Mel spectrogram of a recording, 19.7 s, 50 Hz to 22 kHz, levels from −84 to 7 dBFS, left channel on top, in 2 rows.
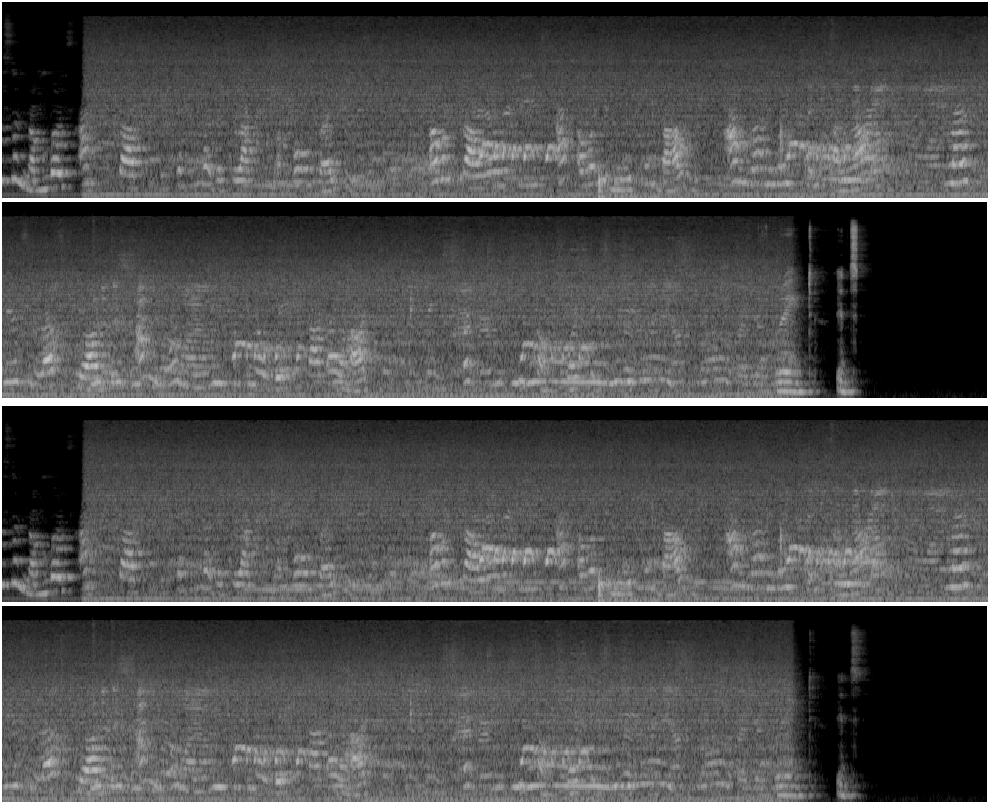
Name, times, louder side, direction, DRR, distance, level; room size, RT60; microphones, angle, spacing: voice 1, 0.0-3.6 4.3-9.0 9.4-13.8 14.1-15.9, left 2 dB, 15° left, 0.4 m, -29 dB
sound 1, 0.8-17.8, right 1 dB, 5° right, 0.9 m, -30 dB
sound 2, 2.4-7.7, right 4 dB, 70° right, 5.4 m, -41 dB
voice 2, 17.5-18.4, left 8 dB, 80° left, 0.4 m, -31 dB
10.0 x 8.8 x 2.7 m
head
